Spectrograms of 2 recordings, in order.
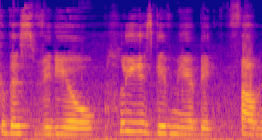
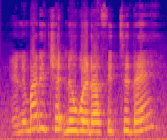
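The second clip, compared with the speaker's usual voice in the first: fast, higher Jamaican patois call with weather as "weda"; quick, higher Jamaican asking around; 5 semitones higher, much faster than usual. Shown as a demonstration. YouTuber acting out a Jamaican calling out, fast.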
